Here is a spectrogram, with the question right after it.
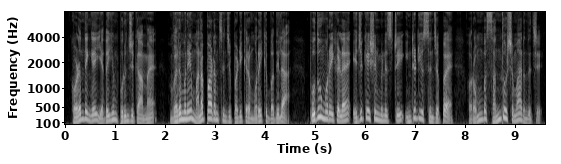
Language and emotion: Tamil, happy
